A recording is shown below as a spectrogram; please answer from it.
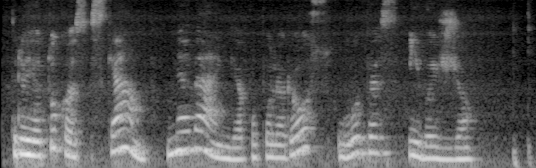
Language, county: Lithuanian, Kaunas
